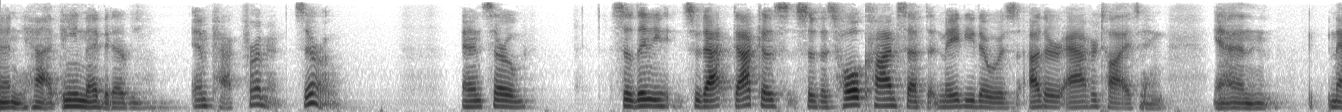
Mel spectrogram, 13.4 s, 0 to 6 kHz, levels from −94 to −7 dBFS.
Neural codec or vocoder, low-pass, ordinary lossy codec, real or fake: codec, 16 kHz, 0.5 kbps, FunCodec, trained on LibriTTS, 25 frames a second; 5.4 kHz; Opus, 64 kbps; fake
